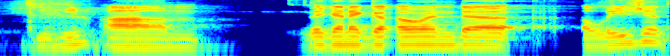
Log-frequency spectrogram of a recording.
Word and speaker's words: Allegiant: they're gonna go into allegiant stadium is that how you say it yeah that's how you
